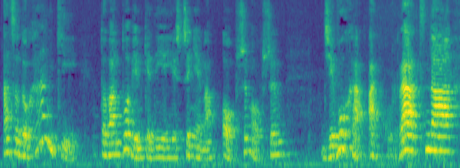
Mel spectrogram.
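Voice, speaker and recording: A woman's voice: sits low, big pitch swings, measured pace, bright, forceful tone, slight background noise, full character voice. An actress playing a teasing, gossipy village woman with speech in a 1960s radio drama. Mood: confiding.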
